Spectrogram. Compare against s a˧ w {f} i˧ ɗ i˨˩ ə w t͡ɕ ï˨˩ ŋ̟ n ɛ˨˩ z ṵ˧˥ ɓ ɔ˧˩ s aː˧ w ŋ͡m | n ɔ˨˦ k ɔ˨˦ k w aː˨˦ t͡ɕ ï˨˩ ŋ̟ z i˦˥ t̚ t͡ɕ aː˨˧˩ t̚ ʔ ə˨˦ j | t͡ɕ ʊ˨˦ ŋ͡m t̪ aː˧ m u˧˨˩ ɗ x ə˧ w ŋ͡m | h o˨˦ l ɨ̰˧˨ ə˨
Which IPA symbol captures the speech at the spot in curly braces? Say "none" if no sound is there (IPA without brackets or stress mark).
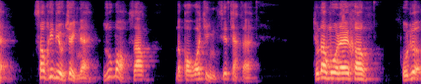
x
